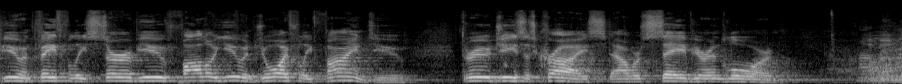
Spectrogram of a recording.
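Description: A congregation sings a hymn together in a large echoing hall.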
